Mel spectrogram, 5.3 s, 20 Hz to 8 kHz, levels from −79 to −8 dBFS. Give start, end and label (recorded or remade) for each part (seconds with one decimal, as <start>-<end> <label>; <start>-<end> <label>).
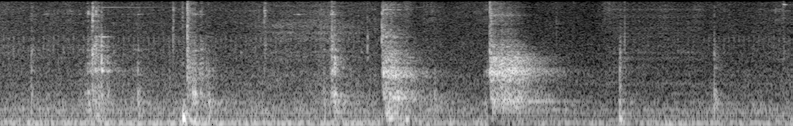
0.0-4.1 recorded; 4.1-4.7 remade; 4.7-5.3 recorded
